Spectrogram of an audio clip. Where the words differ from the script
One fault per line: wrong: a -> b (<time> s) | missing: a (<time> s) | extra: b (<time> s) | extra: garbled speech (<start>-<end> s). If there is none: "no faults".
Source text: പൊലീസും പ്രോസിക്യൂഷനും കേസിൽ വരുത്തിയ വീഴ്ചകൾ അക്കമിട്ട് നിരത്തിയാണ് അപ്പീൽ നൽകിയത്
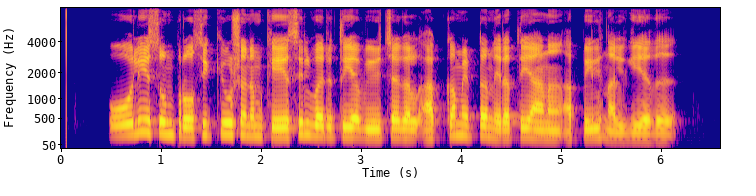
no faults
